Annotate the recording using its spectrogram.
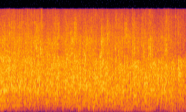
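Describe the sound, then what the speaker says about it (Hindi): Audience at a marketing seminar clapping in a loud, continuous burst of many hands, steady from start to finish with no speech over it. "एक बार जोरदार वाली तालियां"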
